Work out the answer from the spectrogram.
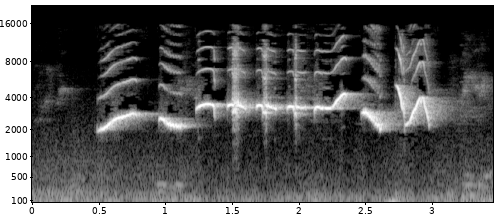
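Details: White-rumped shama (kacer) singing a lure phrase to make other shamas reply; upslurred whistle, a string of quick same-pitch pulses, then a steep swooping flourish.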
